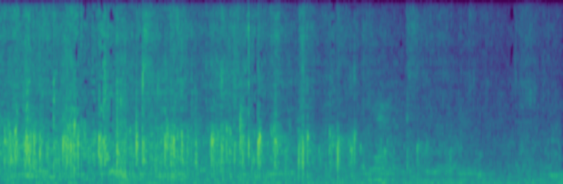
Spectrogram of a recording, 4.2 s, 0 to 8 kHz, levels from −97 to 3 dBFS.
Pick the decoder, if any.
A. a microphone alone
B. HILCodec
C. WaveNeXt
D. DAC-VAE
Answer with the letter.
C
